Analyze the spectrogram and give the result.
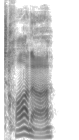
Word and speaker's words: Tanna: So on the island of Tanna, I believe I'm pronouncing that right, T A N N A, which is part of Vanuatu.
